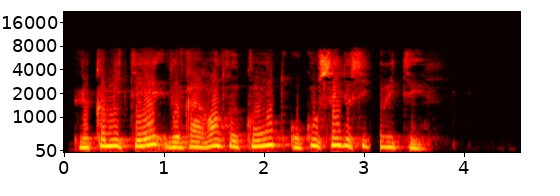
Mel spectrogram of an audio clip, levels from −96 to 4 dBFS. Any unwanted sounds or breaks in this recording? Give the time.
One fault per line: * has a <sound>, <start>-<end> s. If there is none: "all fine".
* has a dropout, 3.1-3.2 s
